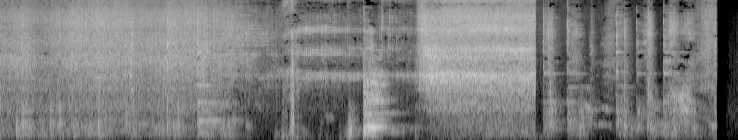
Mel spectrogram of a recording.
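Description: Water poured into a pan of sizzling crab curry: a loud rush of hissing and boiling steam after clattering of utensils and stirring, then scattered scrapes and knocks of the pan at close range.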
